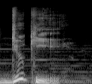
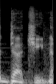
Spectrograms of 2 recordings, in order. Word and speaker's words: duchy: I instructed our producer to pronounce it as dookie. That was incorrect. The correct pronunciation for a realm ruled by a duke is a duchy, not a dookie.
